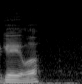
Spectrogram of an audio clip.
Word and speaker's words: gala: heard about, you know, the the gayla or the gala, whichever way you want to pronounce it.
